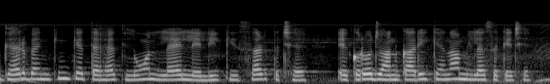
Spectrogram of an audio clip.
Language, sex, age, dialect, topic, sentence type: Maithili, female, 25-30, Angika, banking, question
